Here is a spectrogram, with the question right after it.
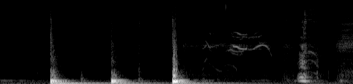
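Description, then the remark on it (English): A hand knocks on a hard surface to imitate peg-leg footsteps: three loud, hollow thumps in a steady limping rhythm, then a softer one after a pause, with a faint squeak between. “That was me with the peg leg because I realized my hand was way over here.”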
